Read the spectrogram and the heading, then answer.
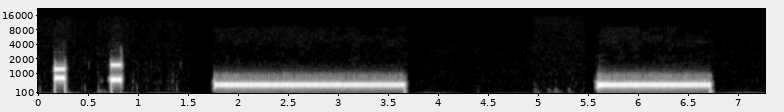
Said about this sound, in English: We're going to dial James's phone number right now. Here we go.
